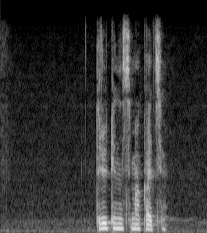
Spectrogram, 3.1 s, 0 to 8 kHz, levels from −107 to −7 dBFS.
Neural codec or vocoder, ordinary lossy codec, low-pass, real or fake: codec, 16 kHz, 16 kbps, FreqCodec, larger model; none; 7.2 kHz; fake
